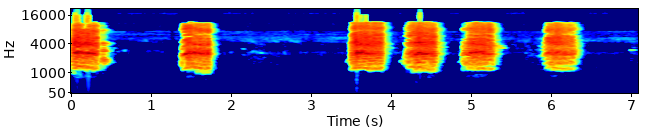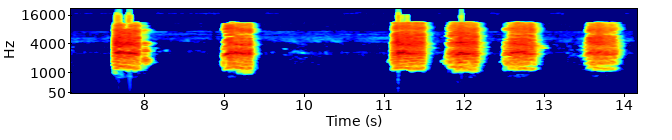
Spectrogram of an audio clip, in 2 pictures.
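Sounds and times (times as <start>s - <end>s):
Maracana Guacu calling: 0.0s - 0.6s, 1.4s - 1.9s, 3.5s - 6.5s, 7.6s - 8.2s, 9.0s - 9.5s, 11.1s - 14.1s.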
